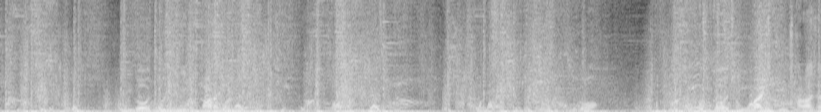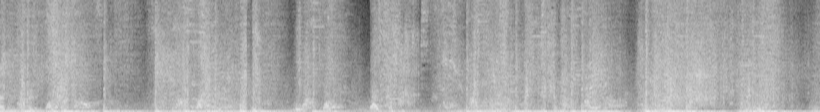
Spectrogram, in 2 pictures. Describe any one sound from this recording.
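Swords clash in quick succession.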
